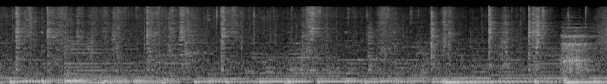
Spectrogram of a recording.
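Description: Fried rice sizzling on a hot teppanyaki griddle, with short scrapes and taps of a metal spatula on the steel plate.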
